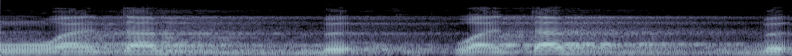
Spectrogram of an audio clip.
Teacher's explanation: sukun yang pertama disimpan, sukun yang kedua dipantulkan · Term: qalqalah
